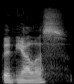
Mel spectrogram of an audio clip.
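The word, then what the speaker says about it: Viñales: So we're talking about the Vignalis and the Vignalis Valley or Vignal is spelled with a V even though it's not pronounced that way.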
